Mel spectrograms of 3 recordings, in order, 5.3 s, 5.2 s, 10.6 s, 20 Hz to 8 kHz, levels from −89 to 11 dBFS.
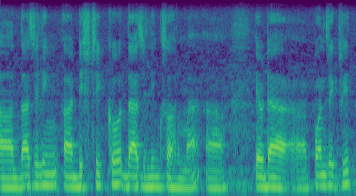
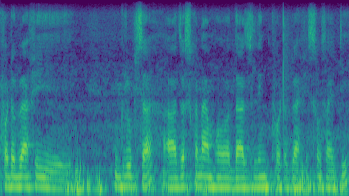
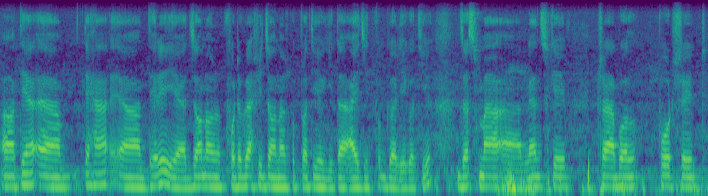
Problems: constant background noise, continuous background conversations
